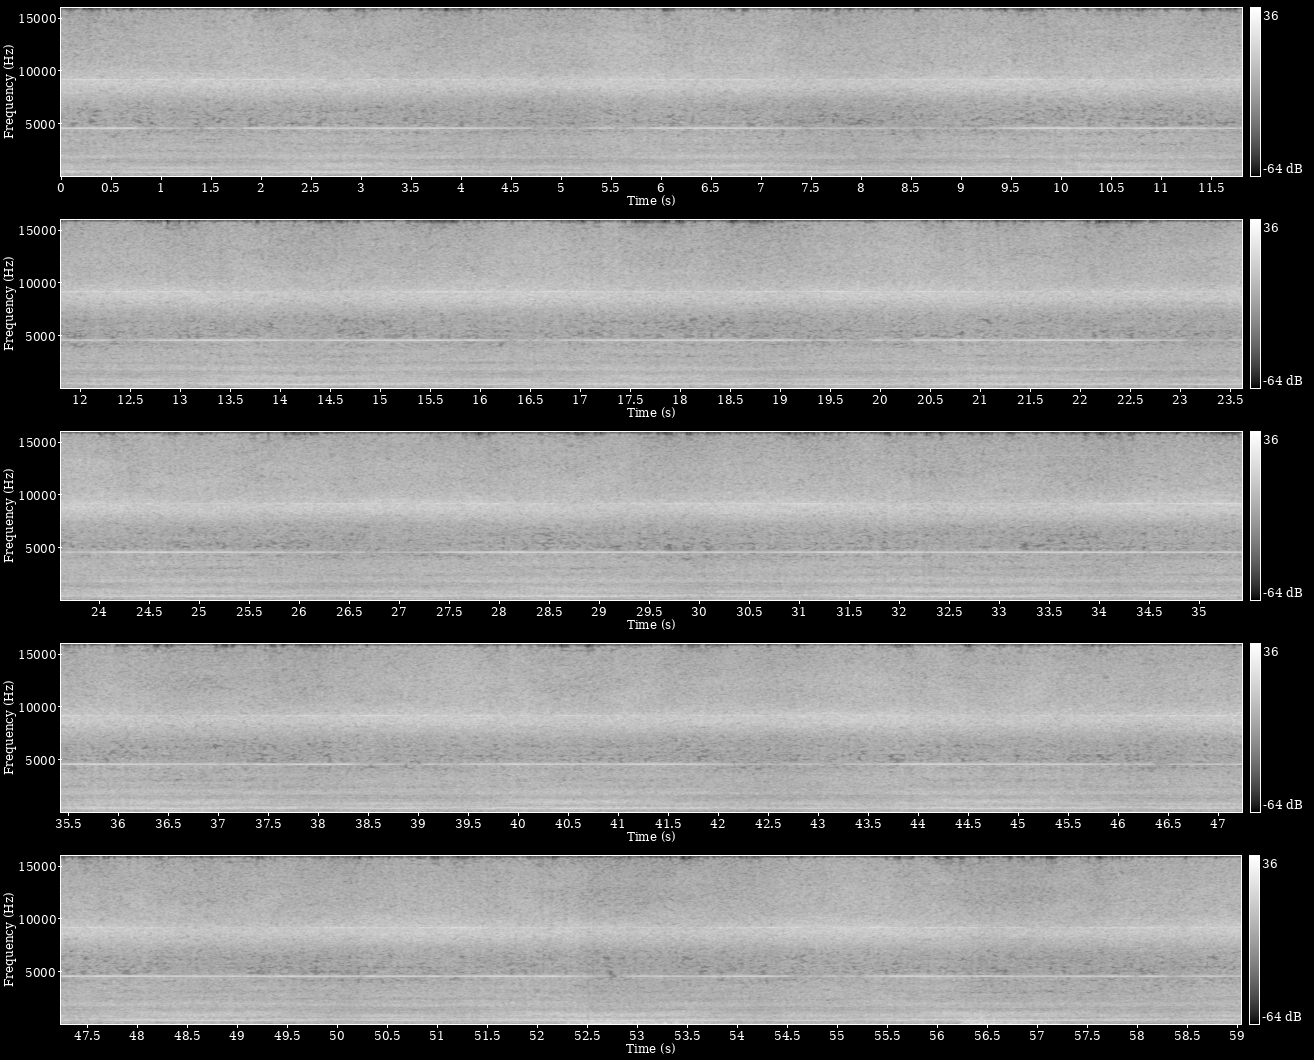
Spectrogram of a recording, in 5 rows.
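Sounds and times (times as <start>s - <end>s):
vacuum cleaner running: 0.0s - 59.0s.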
